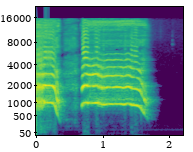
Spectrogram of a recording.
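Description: A person's high-pitched scream: the tail of one cry at the start, then a second one held steady for about a second that drops in pitch as it trails off.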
